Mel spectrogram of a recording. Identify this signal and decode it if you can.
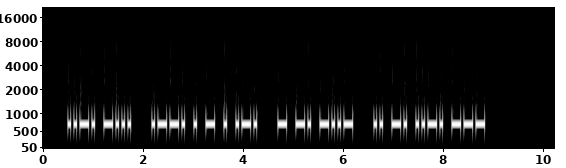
Morse code, heard as a keyed tone, about 20 wpm, 700 Hz. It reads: FB PETER TNX INFO
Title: Practice QSO - Exchange 3 - More Info - 20wpm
